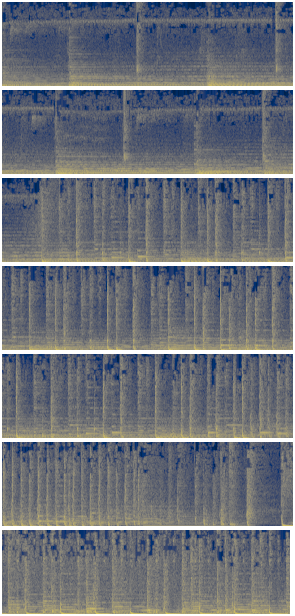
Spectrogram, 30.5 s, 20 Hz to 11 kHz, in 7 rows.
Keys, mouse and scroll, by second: 1.1 click, 3.2 ctrl+d, 4.9-11.9 drag, 11.9 Up, 15.6 scroll up 1, 16.0-17.4 drag, 17.4-18.1 typing, 19.2 Return, 21.0-21.4 scroll up 1, 21.8 scroll down 1, 23.2 click, 23.9-25.5 scroll down 1, 25.5 click.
